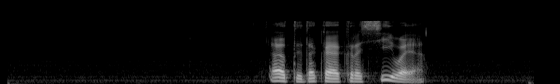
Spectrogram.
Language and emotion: Russian, positive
